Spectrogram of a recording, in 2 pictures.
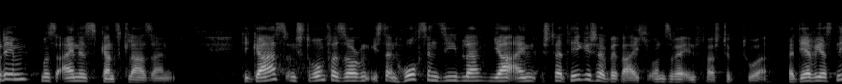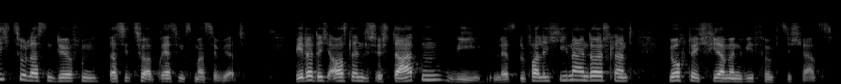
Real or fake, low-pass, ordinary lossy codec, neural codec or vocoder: fake; 7.2 kHz; none; codec, 16 kHz, 4.8 kbps, FACodec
